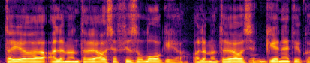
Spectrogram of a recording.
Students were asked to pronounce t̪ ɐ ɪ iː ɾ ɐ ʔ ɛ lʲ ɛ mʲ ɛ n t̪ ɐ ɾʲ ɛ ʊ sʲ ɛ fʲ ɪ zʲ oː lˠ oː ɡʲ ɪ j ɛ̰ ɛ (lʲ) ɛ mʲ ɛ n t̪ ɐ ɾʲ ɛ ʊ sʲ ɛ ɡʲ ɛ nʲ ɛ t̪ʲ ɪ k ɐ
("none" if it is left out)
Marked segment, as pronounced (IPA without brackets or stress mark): lʲ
